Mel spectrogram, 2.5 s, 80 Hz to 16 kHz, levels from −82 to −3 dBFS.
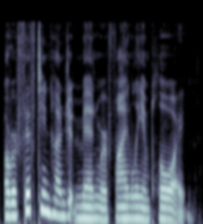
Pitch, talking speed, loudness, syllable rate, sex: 160 Hz, 165 wpm, -18 LUFS, 6.0 syllables/s, female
